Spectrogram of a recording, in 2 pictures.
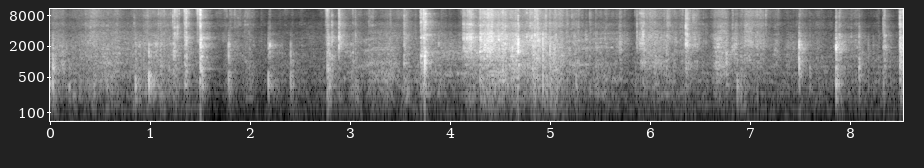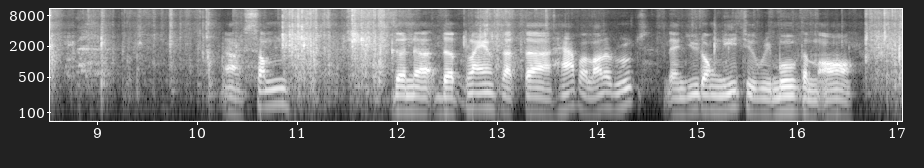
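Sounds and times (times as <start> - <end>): fern leaves snapping and tearing: 1.2 - 1.8, 2.8 - 7.3, 8.3 - 17.0.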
